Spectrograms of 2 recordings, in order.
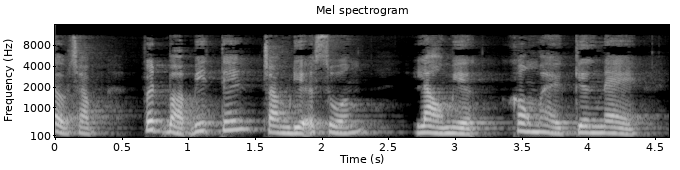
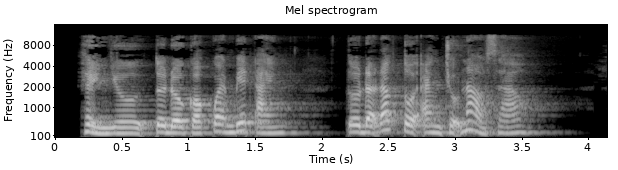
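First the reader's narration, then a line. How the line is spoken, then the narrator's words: Cold laugh, questioning. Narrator (Vietnamese): Trần Bình lạnh lùng cười một tiếng hỏi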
